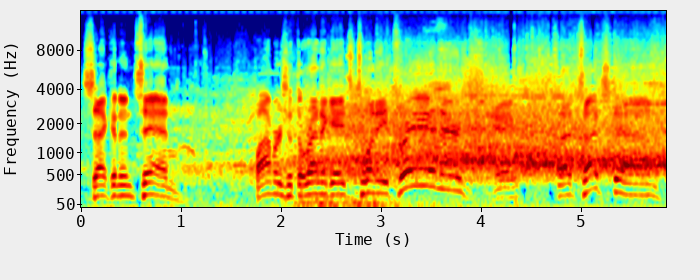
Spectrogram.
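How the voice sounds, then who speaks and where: Loud background noise runs under a man talking at a moderate pace with long, frequent pauses, in a dry sound with no echo. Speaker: play-by-play announcer. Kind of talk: live commentary.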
